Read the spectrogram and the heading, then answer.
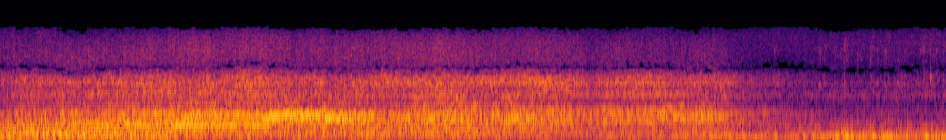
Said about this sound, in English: Look at the way those lights are bouncing. Souped up, I'll give you odds. Hey. What's the matter? That car's on the wrong side of the road. On the wrong side? He must be out of his mind. He's coming straight at us. Look out!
